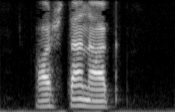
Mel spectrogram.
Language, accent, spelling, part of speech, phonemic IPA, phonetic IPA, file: Armenian, Eastern Armenian, աշտանակ, noun, /ɑʃtɑˈnɑk/, [ɑʃtɑnɑ́k], Hy-աշտանակ.ogg
- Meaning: candlestick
